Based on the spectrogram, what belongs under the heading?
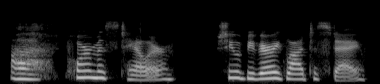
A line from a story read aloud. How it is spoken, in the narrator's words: Woodhouse's giving a gentle sigh and saying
